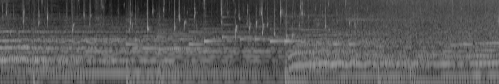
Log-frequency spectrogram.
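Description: Rain falls in an animated cartoon, scattered drops plinking over a bed of sustained musical tones.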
